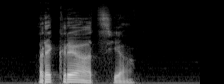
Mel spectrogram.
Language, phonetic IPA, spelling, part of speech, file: Polish, [ˌrɛkrɛˈat͡sʲja], rekreacja, noun, Pl-rekreacja.ogg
